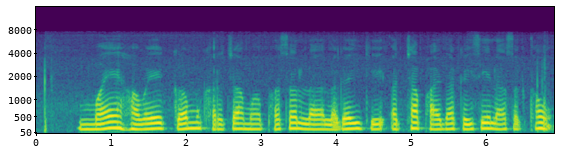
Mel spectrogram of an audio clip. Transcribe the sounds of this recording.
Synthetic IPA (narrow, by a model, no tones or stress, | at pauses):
mə̃ɪɦəʋẽkəmkʰəɾt͡ʃamə̃pʰəsəlːalɐ̰ɡəikeʔɐtːʃʰapʰaːjd̪akəɪselaːsəkt̪ʰaɦũː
